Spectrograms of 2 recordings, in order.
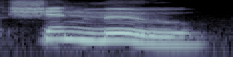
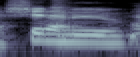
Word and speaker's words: Shenmue: But for the record, I looked it up. It's pronounced Shenmu. – Shenmu. – Don't whatever. Actually pronounce the E. Yeah, Shenmu.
